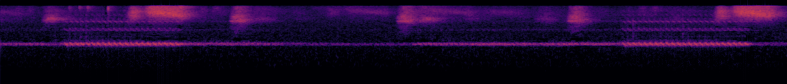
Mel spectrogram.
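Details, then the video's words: Crickets chirping in grass on a warm summer night in Bulgaria, recorded with a surround microphone: a steady high trill runs throughout, with louder trilled bursts and higher buzzy chirps coming in every second or so. "Cricket Sounds - Crickets Chirping at Night"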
